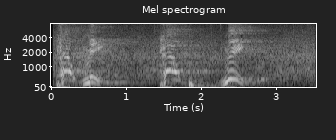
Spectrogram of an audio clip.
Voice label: taunt help me; 21st and dank memes; phx new taunts pack 2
